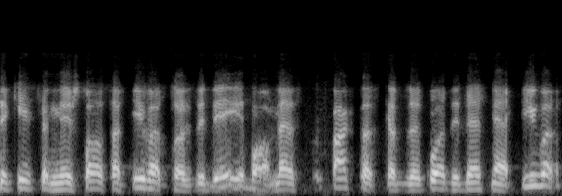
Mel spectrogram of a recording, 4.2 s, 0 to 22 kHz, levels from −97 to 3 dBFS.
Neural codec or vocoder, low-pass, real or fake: codec, 44.1 kHz, 2.6 kbps, SNAC; 7.2 kHz; fake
